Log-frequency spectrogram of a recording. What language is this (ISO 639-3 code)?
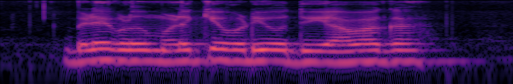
kan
